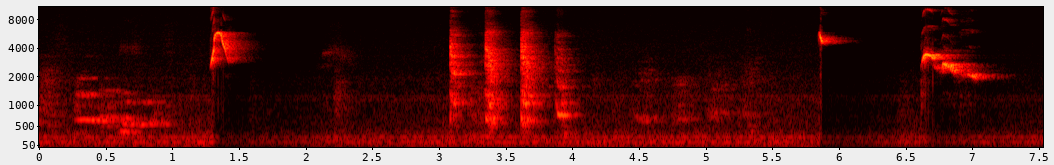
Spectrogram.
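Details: African grey parrot imitating mockingbirds: a mix of sliding whistles, a sharp high note, then four loud harsh buzzy bursts in quick succession, followed by more high chirps and a downslurred whistle over a steady low hum.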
